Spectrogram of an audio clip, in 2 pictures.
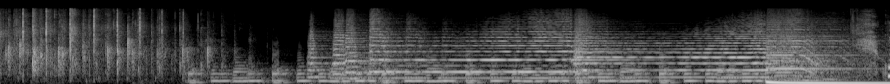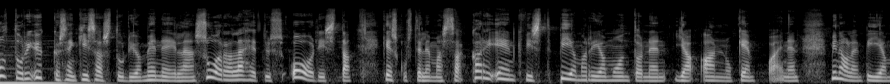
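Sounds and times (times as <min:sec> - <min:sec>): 
small group applauding: 0:00.0 - 0:02.7
speech: 0:01.8 - 0:06.2, 0:08.8 - 0:17.8
musical jingle of sustained tones: 0:01.9 - 0:10.0
deep low boom: 0:07.7 - 0:10.1.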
